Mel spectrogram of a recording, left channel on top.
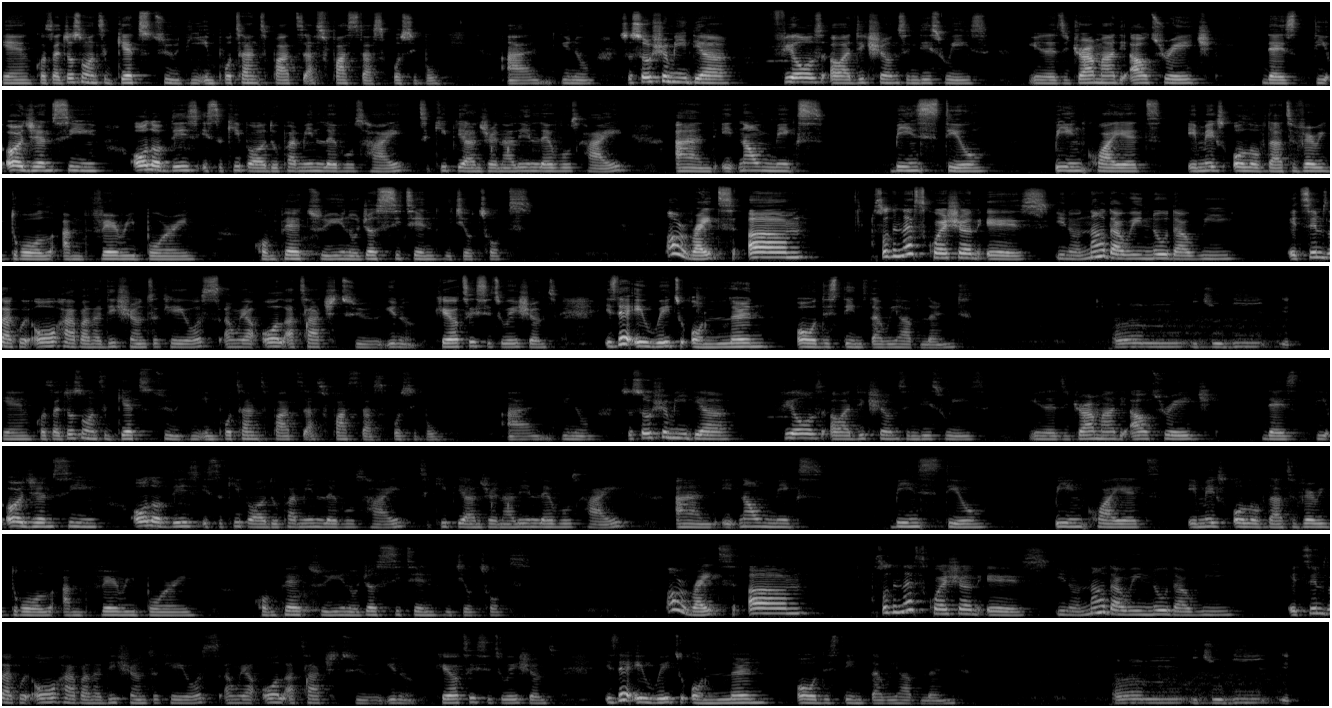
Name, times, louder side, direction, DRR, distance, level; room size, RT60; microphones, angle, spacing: voice 1, 0.0-4.4 5.0-7.3 7.7-9.9 10.3-12.1 12.6-14.3 14.6-19.5 20.0-21.5 22.2-23.1 23.8-24.9 25.1-28.5 29.1-31.8 33.2-34.7 35.3-38.9 39.4-47.5 47.8-49.5, left 5 dB, 80° left, 0.8 m, -31 dB
voice 2, 50.9-52.7, left 1 dB, 10° right, 0.8 m, -39 dB
18.5 x 8.2 x 5.6 m
head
